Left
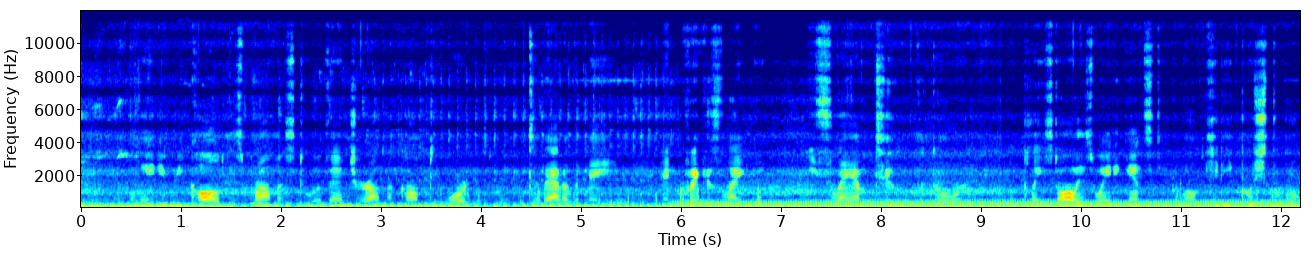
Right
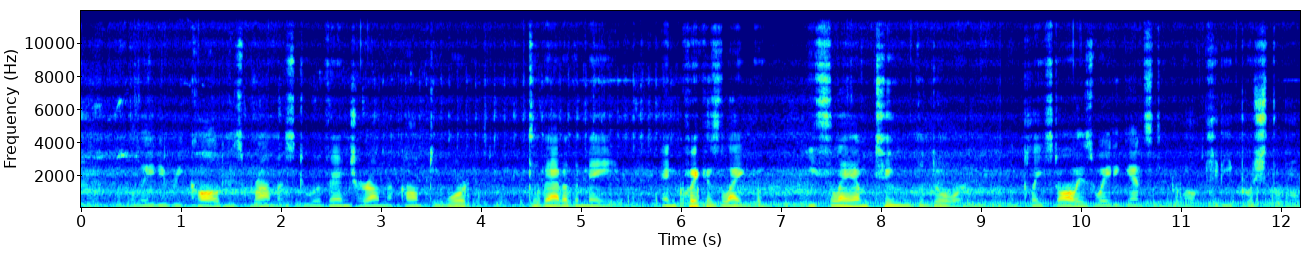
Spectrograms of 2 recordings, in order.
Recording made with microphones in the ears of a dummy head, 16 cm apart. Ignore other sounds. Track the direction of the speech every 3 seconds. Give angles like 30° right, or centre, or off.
10° left, 10° right, 20° right, 20° left.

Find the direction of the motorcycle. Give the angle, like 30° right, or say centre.
60° left.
